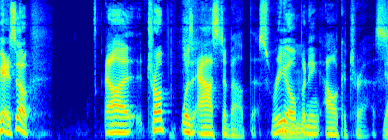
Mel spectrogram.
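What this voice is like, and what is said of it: Usual voice. Nothing is said of it.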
